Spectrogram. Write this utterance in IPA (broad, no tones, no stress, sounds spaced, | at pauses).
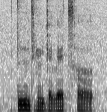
t ĩ dʱ ɛ̃ ɡ ɛ l ɛ t͡sʰ ʌ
